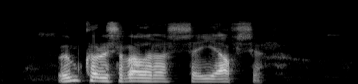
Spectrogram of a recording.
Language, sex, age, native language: Icelandic, male, 50-59, Icelandic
